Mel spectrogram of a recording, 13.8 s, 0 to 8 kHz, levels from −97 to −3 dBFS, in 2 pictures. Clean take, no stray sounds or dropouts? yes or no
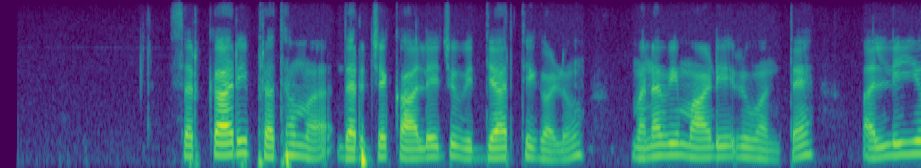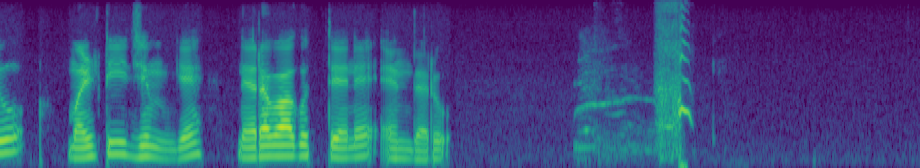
no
